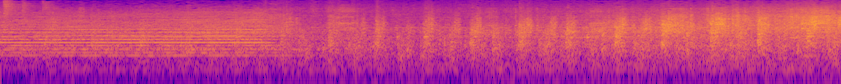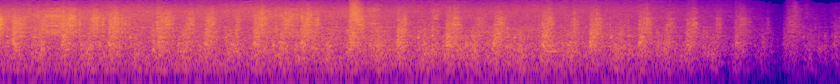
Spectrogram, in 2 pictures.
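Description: A train horn holds a steady chord for about the first three seconds. Then a passenger train runs past with a rapid, continuous clatter of wheels over the rails, dying away right at the end.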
